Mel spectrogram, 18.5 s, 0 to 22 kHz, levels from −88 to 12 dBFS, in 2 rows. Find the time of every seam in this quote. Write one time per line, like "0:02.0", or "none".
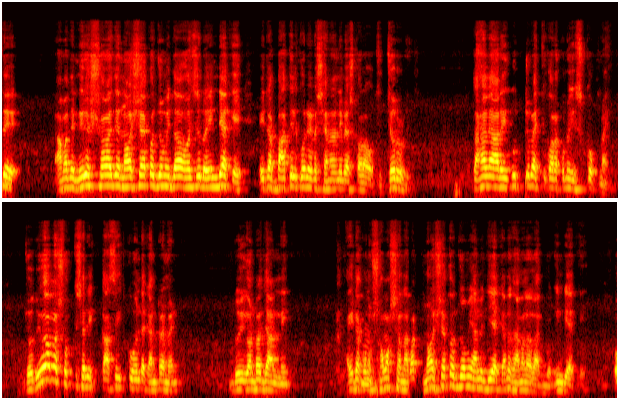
none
